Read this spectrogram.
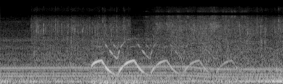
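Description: A police siren whoops briefly.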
